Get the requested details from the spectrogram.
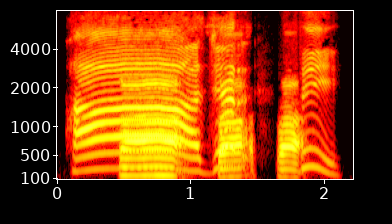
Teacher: জীবের আগাটা উপরের দাঁতের আগার সাথে হালকা করে লাগান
